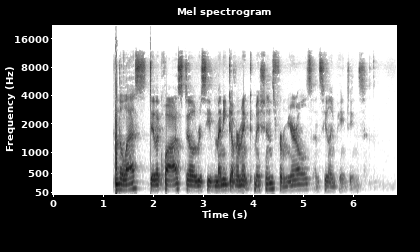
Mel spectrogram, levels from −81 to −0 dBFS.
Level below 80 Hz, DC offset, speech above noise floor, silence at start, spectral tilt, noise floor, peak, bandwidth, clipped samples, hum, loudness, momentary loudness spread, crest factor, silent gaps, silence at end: -48 dBFS; under 0.1%; 35 dB; 1.25 s; -3 dB/octave; -51 dBFS; 0 dBFS; 13 kHz; under 0.1%; none; -15 LUFS; 15 LU; 18 dB; none; 0.6 s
